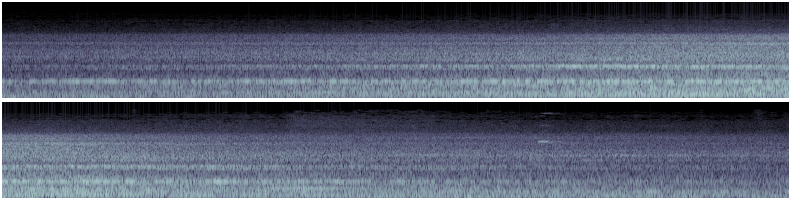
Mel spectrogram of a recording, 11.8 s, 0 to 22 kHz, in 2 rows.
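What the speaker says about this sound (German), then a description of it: "Gleis 2 Einfahrt IC 218 nach München Hauptbahnhof über München Ost." A EuroCity train hauled by a DB class 101 electric locomotive rolls into Rosenheim station, a broad rumbling rush that swells to a peak mid-way then fades, with faint tonal whines above the rail noise.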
